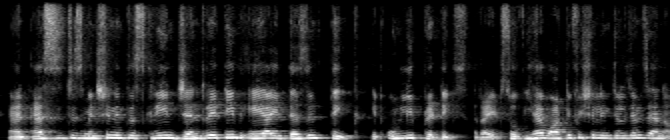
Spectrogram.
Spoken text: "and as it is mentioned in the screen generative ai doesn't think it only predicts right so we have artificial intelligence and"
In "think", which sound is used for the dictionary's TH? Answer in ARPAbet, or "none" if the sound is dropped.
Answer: T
